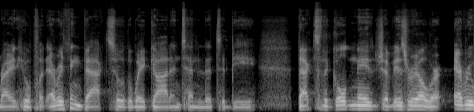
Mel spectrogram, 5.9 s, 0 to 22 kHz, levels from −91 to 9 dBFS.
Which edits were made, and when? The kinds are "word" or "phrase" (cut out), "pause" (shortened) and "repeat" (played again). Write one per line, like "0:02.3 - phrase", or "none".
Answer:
none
